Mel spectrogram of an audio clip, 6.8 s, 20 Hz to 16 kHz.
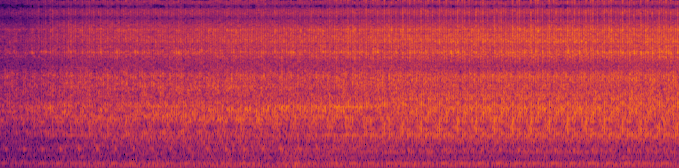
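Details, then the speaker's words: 2005 Ford Excursion Limited 6.0L Powerstroke diesel 4WD, freshly rebuilt engine, 138k miles: steady, even idle with a regular clatter about three beats a second, no misses, knocks or rattles; blow-by test passed, normal healthy idle. "Come around back. Sounds good. Sounds really good. Not too loud. Just sounds nice."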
